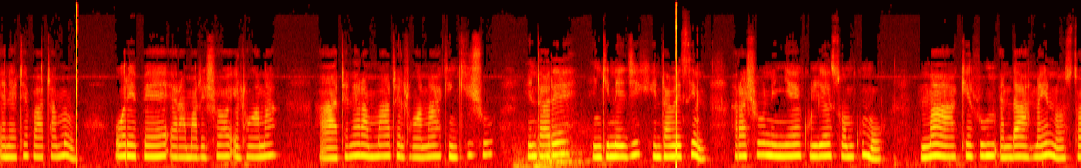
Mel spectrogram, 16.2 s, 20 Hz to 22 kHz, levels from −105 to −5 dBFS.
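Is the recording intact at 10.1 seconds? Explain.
No. At 10.14 s there is an uninitialised buffer: a block of about 10 ms played before audio was written into it, so leftover memory came out as samples. It sounds like a sharp, loud digital crackle. On a waveform it shows as a brief large spike, and on a spectrogram as a thin vertical broadband stripe.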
